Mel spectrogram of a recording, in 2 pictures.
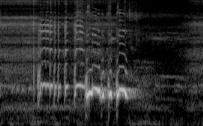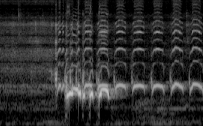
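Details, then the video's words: Loud local zebra dove singing to lure other zebra doves: two phrases of bubbling, trilled coos separated by a silent gap, the second ending in a row of evenly spaced soft arched notes. "Perkutut Lokal Gacor Suara Besar"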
